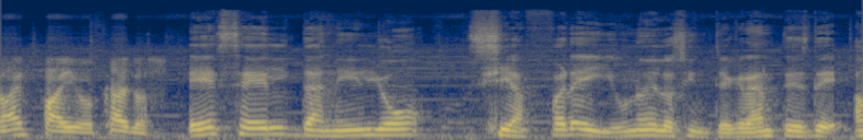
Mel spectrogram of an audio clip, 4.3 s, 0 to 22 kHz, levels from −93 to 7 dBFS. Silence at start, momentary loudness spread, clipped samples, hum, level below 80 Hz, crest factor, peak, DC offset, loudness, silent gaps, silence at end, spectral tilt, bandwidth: 0 s; 3 LU; under 0.1%; none; -46 dBFS; 14 dB; -4 dBFS; under 0.1%; -18 LUFS; none; 0 s; -6 dB/octave; 15.5 kHz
